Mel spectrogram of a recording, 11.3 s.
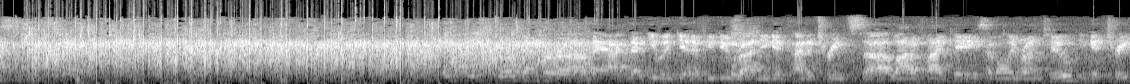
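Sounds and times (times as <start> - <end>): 
audience applause: 0.0 - 6.2
speech: 6.8 - 11.2.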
